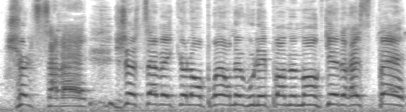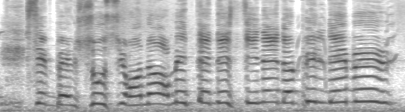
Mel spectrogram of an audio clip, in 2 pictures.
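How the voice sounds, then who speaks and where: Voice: sits high, fairly even intonation, moderate pace, hardly any pauses, bright, forceful tone, a little hiss or hum. An actor voicing a vain, boastful little male scarab beetle in a cartoon, with pompous, exclamatory delivery. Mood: excited, boastful. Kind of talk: cartoon character acting. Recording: music behind the voice.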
